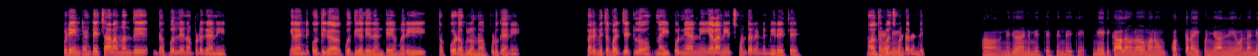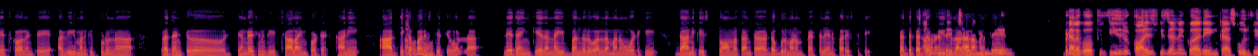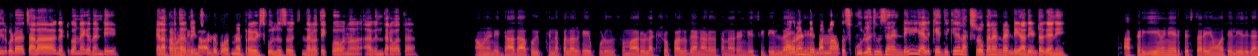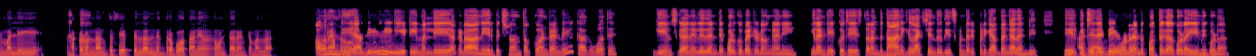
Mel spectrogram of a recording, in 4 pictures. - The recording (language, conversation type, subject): Telugu, podcast, పరిమిత బడ్జెట్‌లో ఒక నైపుణ్యాన్ని ఎలా నేర్చుకుంటారు?
- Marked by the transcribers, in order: in English: "బడ్జెట్‌లో"; other background noise; in English: "జనరేషన్‌కి"; in English: "ఇంపార్టెంట్"; tapping; in English: "ప్రైవేట్ స్కూల్స్"; in English: "ఎల్‌కెజీకే"; chuckle; in English: "గేమ్స్"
